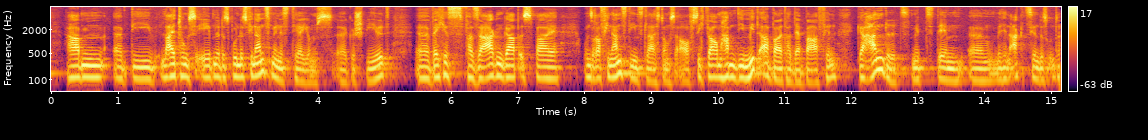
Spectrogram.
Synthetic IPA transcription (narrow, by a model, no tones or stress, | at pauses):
haːbm̩d̥iːlaɪtʊŋsʔḛːbənədɛsb̥ʊndəsfinant͡smɪnɪstʰeːʁiʊmsɡəʃpiːlt | ʔvɛlçəsfɛɐzaːɡŋ̩ɡaːpɛsb̥aɪ | ʔʊnzəʁɐfinant͡sd̥iːnstlaɪstʊ̰ŋsʔa̰ʊfz̥ɪçtv̥aʁ̞ʊmɦaːbm̩diːmɪtʔa̰ɐbaɪtɐdeːɐbaːfɪnɡ̥əhandl̩tmɪtd̥eːmmɪt̚d̥eːnʔa̰kt͡sjəndɛsʊ̰ntɐ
